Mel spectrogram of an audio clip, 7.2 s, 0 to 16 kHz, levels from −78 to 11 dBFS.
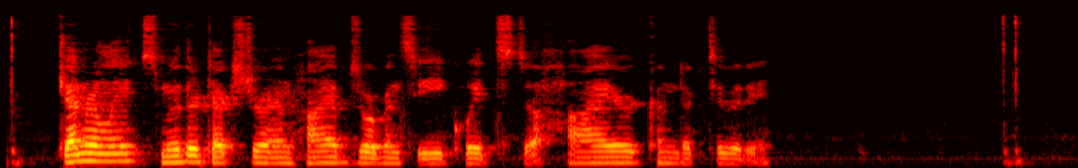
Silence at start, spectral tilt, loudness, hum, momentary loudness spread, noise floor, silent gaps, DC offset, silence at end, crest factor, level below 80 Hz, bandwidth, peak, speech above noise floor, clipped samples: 0.05 s; -6 dB/octave; -25 LUFS; none; 19 LU; -68 dBFS; none; under 0.1%; 0.4 s; 22 dB; -64 dBFS; 11.5 kHz; -4 dBFS; 44 dB; under 0.1%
